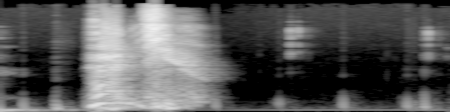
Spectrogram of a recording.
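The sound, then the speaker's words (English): A single loud, sharp sneeze bursts out with a brief intake before it, then only faint, scattered small noises remain in near quiet. “I sneezed a lot at work. That was just an accurate representation.”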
